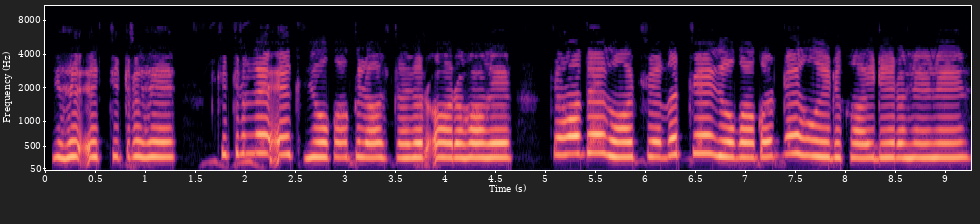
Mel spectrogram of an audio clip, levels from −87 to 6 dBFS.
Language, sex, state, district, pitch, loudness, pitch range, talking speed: Hindi, female, Madhya Pradesh, Bhopal, 285 Hz, -13 LUFS, 275-325 Hz, 160 wpm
